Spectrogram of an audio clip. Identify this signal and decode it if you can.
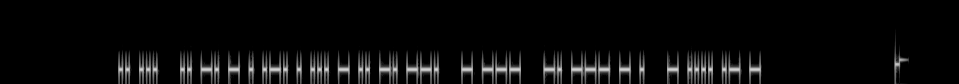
Morse code, heard as a keyed tone, about 34 wpm, 700 Hz. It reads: IS INTERESTING TO NOTE THAT
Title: Sets of 5 Words Encore2 35wpm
